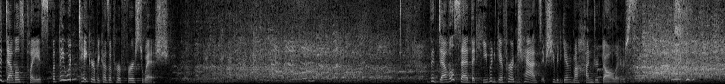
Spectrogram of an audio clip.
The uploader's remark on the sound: Recorded live at the Park Theatre in Winnipeg.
